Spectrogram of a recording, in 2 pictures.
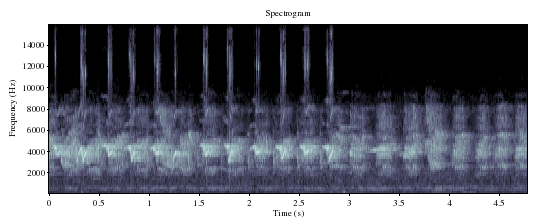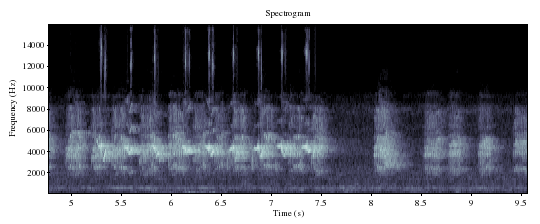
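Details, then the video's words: Plain prinia call used as a bird lure: fast rasping buzzy pulses with high clicks for about seven seconds, a brief pause, then a few more scratchy bursts. "SUARA PIKAT PRENJAK SAWAH_KLIK KLIK_CIWAH TERBUKTI AMPUH"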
